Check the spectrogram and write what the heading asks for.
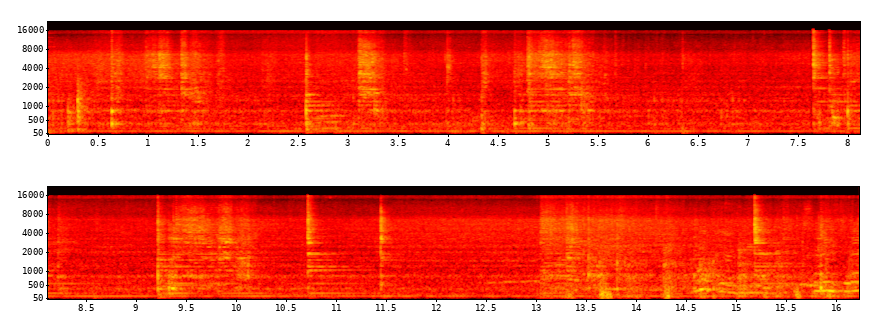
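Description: Chopped tomatoes sizzling as they fry in hot oil with browned onions, while a metal slotted spatula stirs them, scraping and clicking against the metal pot again and again. A steady low hum runs underneath.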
